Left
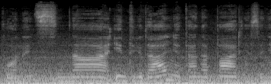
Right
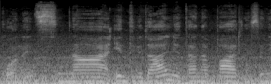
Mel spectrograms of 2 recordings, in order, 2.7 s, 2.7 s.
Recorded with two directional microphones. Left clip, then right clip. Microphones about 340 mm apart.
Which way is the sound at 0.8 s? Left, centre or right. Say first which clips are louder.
Even; centre.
